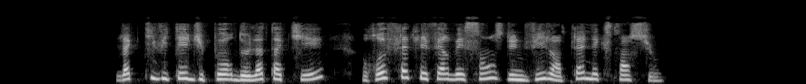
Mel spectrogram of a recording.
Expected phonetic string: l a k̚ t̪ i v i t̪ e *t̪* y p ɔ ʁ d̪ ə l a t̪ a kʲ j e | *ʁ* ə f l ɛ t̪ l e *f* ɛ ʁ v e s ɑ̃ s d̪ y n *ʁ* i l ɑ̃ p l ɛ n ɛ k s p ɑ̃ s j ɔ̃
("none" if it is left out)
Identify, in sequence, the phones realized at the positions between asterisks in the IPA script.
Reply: d̪, ʁ, f, v

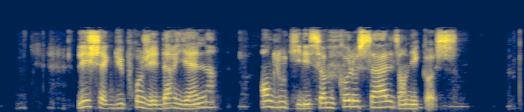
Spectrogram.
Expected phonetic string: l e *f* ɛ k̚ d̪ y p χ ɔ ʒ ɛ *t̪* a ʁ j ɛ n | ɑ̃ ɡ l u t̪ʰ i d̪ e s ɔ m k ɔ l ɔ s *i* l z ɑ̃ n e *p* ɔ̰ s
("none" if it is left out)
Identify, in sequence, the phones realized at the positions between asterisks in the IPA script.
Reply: ʃ, d̪, a, k

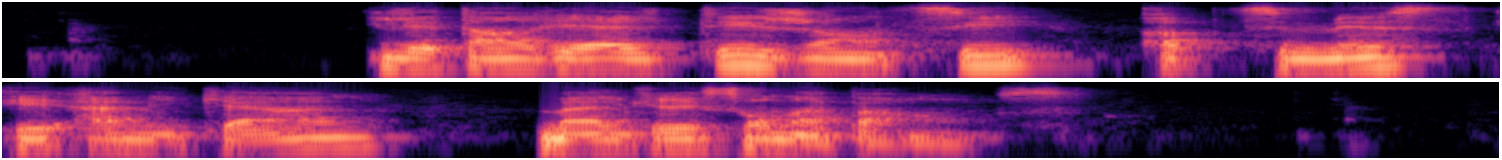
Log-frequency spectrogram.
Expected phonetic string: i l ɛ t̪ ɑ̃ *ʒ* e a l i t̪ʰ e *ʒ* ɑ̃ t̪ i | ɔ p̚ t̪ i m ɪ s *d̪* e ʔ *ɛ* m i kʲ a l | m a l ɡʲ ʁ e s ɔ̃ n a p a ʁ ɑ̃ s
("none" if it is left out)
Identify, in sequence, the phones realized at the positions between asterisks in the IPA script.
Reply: ʁ, ʒ, t̪, a

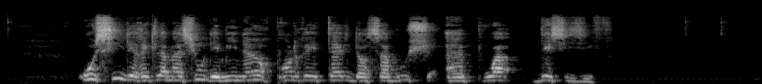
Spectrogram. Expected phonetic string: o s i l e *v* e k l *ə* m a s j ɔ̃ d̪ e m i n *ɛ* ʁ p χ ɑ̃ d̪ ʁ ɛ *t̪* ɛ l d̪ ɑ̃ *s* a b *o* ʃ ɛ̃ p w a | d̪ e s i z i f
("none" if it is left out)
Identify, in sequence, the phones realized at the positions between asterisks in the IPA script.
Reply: ʁ, a, œ, t̪, s, u

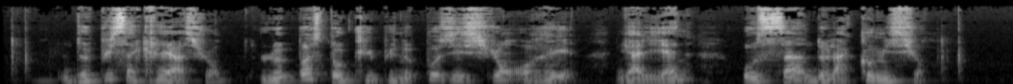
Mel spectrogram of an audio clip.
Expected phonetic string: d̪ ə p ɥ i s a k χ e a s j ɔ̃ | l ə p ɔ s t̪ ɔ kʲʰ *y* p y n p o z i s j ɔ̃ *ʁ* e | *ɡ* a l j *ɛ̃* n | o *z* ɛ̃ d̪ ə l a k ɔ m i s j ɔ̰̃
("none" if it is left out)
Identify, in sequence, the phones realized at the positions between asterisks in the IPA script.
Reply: y, ʁ, ɡ, ɛ, s

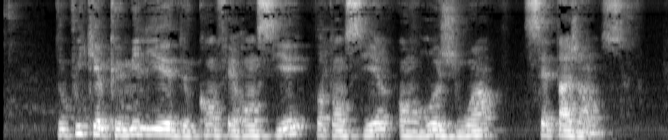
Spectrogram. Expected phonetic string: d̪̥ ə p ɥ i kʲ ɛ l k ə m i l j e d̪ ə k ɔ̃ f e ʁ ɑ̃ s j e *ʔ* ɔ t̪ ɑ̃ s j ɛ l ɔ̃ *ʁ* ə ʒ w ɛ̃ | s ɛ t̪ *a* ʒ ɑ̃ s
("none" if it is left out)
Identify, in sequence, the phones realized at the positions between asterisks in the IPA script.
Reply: p, ʁ, a

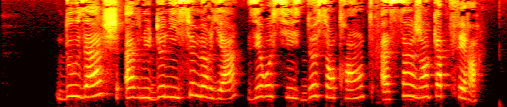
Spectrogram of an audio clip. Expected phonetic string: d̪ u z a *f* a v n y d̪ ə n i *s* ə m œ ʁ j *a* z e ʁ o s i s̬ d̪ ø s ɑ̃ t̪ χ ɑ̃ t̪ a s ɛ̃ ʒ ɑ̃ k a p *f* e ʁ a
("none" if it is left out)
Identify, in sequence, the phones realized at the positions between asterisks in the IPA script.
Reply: ʃ, s, a, f

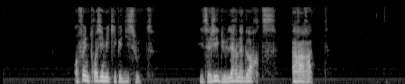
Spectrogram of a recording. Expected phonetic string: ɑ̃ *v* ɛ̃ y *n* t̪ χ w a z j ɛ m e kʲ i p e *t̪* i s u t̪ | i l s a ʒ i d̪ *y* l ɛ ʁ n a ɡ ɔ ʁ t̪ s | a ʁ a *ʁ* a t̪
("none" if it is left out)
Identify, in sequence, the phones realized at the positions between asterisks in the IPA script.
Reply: f, n, d̪, y, ʁ

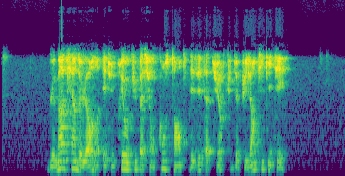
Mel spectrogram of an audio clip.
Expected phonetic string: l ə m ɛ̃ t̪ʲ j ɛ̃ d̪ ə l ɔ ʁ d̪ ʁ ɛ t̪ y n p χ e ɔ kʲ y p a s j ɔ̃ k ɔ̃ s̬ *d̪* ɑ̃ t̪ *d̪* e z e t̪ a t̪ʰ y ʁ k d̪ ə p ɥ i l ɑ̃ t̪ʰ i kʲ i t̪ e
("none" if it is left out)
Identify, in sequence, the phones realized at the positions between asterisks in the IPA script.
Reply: t̪, d̪

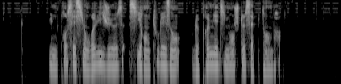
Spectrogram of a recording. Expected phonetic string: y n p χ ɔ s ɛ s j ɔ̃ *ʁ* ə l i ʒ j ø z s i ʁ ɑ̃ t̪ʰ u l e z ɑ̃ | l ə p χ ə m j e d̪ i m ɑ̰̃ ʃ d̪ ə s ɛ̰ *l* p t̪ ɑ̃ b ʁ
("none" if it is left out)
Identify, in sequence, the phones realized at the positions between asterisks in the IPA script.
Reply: ʁ, none

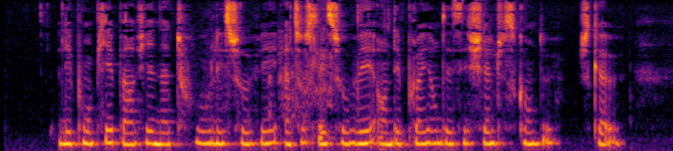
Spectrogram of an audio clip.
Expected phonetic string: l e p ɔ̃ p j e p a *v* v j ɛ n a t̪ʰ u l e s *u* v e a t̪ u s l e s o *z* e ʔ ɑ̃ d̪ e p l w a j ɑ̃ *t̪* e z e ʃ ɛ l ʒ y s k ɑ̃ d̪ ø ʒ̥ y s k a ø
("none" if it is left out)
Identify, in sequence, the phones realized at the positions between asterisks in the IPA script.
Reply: ʁ, o, v, d̪

